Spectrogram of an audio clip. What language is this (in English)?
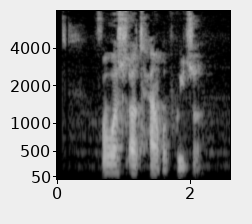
Kabardian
